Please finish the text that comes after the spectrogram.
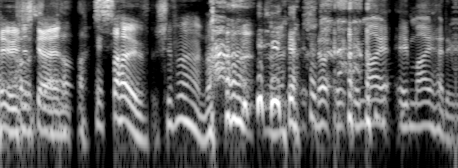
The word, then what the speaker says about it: Siobhan: And she went, oh, I'm Siobhan, ha ha ha. And I'm like, that's how you fucking say it.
